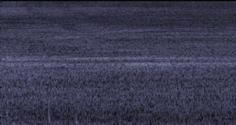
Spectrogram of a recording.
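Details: UCL-Ventura continuous positive airway pressure (CPAP) flow generator running with its disposable circuit as the mask is applied over the patient's nose and mouth, giving a steady loud hiss of continuous airflow with no breath cycles standing out.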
